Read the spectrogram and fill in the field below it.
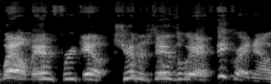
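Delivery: dub his real voice over the clip; Macho Man voice. Retold or imitated. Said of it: "like, his real voice".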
